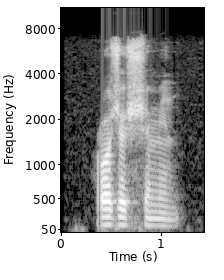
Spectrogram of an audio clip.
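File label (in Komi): "розьӧссьӧмин", Komi, male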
